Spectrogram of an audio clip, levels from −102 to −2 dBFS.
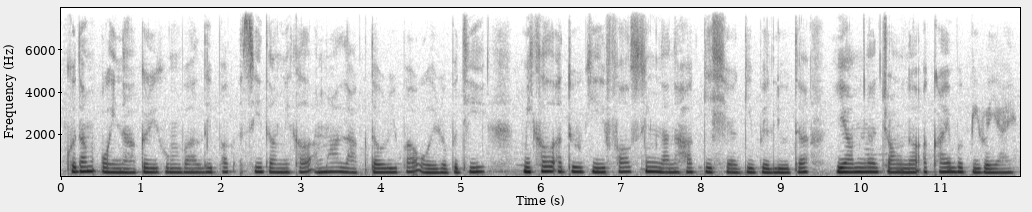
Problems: background sounds at intervals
